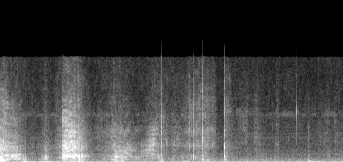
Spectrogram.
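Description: A cardboard toy box being opened and a plush cactus toy pulled out: two bursts of rustling and scraping in the first second, then softer handling rustles and a few small clicks.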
